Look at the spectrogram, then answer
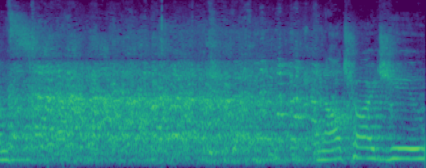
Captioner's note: audience laughing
